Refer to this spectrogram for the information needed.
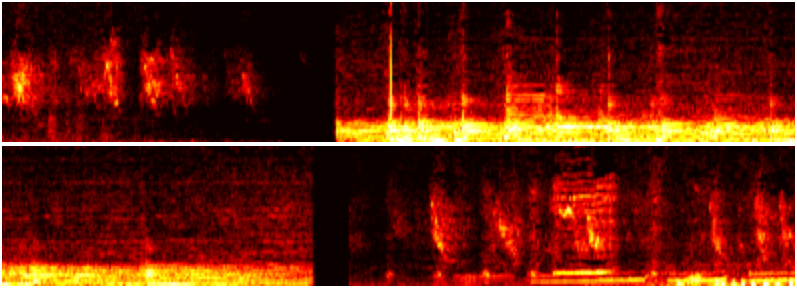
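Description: A pigeon coos up close in a long, steady, throaty call, with a brief pause on either side and softer chirps and clucking from other birds nearby.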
